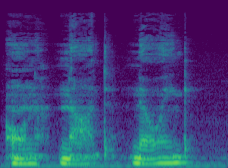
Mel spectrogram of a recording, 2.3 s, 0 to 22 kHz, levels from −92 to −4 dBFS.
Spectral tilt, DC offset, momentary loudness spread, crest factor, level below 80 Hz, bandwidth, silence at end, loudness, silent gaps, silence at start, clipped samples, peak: -7 dB/octave; under 0.1%; 10 LU; 16 dB; -54 dBFS; 15.5 kHz; 0.15 s; -31 LUFS; none; 0.05 s; under 0.1%; -14 dBFS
